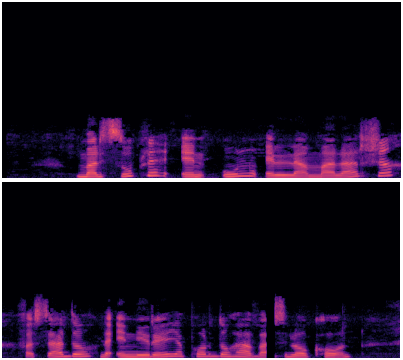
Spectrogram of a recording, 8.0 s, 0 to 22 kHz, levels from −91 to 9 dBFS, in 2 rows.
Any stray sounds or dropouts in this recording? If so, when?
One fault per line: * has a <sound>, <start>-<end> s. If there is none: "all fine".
* has a dropout, 6.6-6.7 s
